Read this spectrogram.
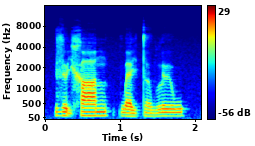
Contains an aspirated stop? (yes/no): no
